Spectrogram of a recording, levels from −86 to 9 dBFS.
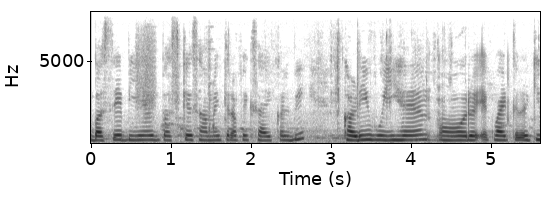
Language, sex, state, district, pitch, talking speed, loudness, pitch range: Hindi, female, Bihar, Purnia, 260 Hz, 215 wpm, -17 LUFS, 250-270 Hz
